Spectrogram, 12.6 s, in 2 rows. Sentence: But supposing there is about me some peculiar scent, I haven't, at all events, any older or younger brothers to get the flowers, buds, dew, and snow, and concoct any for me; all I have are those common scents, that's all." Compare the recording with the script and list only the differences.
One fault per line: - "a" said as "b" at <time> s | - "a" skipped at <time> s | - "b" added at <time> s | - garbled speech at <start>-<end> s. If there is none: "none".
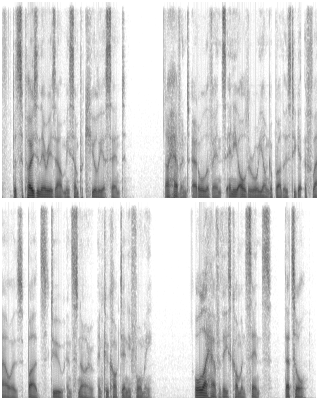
- "about" said as "out" at 1.1 s
- "those" said as "these" at 10.7 s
